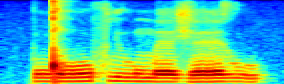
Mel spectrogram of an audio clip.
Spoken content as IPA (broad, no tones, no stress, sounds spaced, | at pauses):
ŋ͡ǃ oː f lʲ uː m ɛː ʒ ɛː ɣ u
